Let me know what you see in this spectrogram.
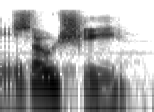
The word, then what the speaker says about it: Sochi: Sochi. – Sochi. – Is that how you say it? Sochi? Sochi, Russia? – Yeah.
